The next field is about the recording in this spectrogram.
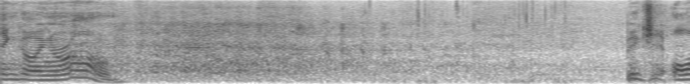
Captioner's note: audience laughs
